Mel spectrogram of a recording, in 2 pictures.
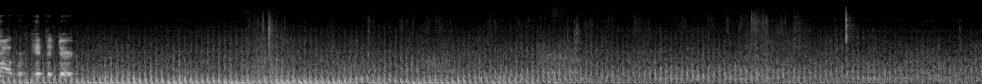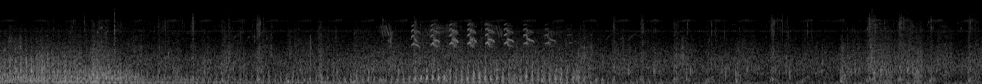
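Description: Footsteps shuffle softly over grass and dirt.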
